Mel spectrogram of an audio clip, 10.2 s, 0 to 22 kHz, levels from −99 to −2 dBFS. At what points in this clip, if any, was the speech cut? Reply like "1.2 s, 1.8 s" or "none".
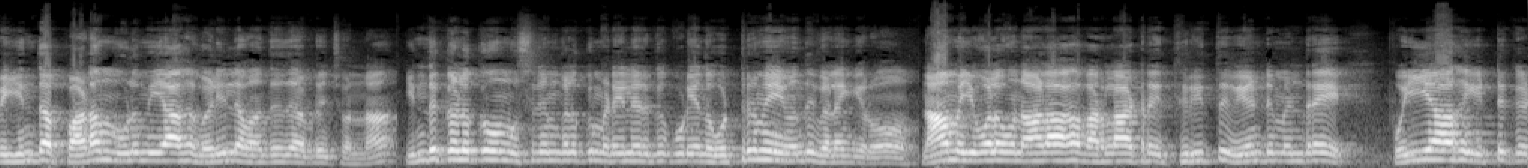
2.7 s, 6.1 s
